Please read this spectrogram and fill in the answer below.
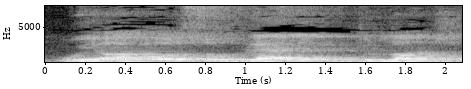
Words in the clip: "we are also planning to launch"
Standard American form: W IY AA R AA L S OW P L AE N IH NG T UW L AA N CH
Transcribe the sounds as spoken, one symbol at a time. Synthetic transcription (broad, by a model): W IY AA R AA L S OW B L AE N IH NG T UW L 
